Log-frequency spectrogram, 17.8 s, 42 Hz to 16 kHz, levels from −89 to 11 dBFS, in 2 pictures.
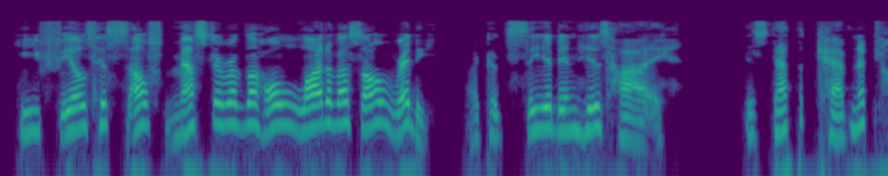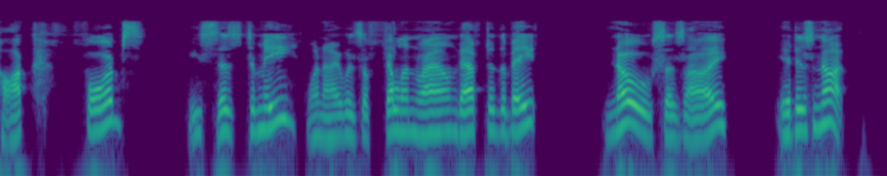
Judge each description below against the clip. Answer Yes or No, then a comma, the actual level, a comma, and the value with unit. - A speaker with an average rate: Yes, average, 145 wpm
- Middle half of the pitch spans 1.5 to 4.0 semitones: No, average, 4.5 semitones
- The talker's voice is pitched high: Yes, high, 200 Hz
